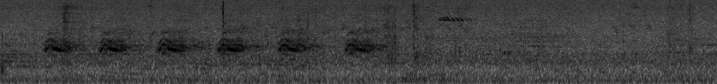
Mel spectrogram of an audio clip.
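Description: A bird calling six times in a steady series of short harsh calls, a little under two a second, then stopping.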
